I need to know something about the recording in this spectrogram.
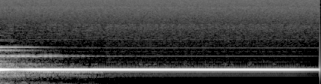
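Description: Film score: the tail of a struck note dying away into a single steady held tone that rings on without change.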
